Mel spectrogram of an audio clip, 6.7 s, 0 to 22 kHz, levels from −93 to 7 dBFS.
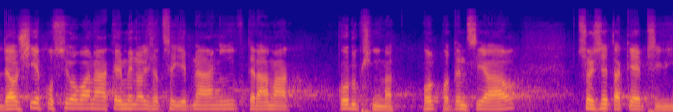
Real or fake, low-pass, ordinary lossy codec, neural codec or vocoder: fake; 14.4 kHz; Opus, 16 kbps; codec, 44.1 kHz, 3.4 kbps, Pupu-Codec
